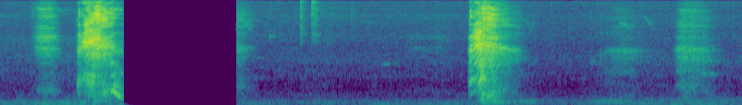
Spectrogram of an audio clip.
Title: Sneezing challenge and nose blowing 🤧Request video 🤝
